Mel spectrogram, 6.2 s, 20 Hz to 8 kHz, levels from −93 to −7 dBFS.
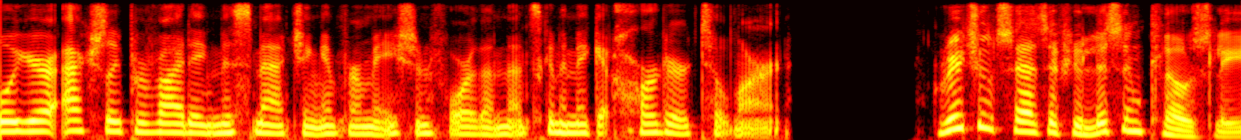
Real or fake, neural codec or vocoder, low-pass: real; none; 7.2 kHz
